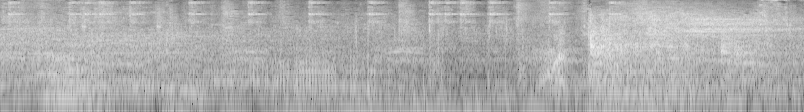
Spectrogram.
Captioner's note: grunting; jeering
